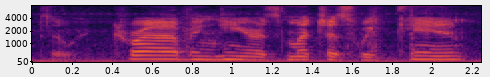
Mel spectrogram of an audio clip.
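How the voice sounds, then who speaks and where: A man giving relaxed, casual commentary while flying a flight simulator at his home desk, often correcting himself mid-sentence. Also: high voice, normal speed, gravelly, noisy background. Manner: chatty, self-correcting, relaxed.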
